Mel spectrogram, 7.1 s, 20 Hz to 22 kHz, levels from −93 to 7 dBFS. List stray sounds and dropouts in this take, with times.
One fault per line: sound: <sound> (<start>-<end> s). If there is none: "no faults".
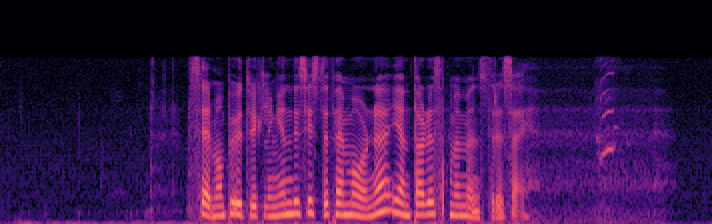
sound: dropout (4.4-4.5 s)
sound: squeak (5.9-6.3 s)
